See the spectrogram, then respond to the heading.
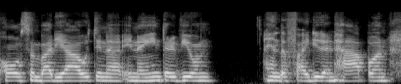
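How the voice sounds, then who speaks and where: A woman with a non-native accent talks at a fairly quick pace in a fairly low voice. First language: not English. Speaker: former MMA fighter turned analyst. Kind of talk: interview.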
